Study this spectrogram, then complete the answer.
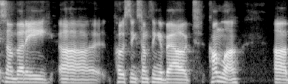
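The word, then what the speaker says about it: Kamala: uh posting something about kamla uh by the way that is how you say her name uh that's the appropriate kamla right uh if you were in india you would say kamla anyway long story there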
